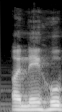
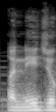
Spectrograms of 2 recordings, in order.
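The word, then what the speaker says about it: añejo: तुम शायद थोड़ा सा कंफ्यूज हो रहे होगे कि ANEJO तो अनेजो होना चाहिए, मगर मैक्सिकन लैंग्वेज में जे को हा प्रोनाउंस करते हैं, तो इसलिए ये अनेजो नहीं है, ये अनेहो होता है।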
